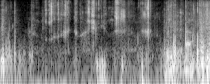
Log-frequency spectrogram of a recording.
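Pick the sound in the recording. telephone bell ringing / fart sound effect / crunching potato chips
crunching potato chips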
